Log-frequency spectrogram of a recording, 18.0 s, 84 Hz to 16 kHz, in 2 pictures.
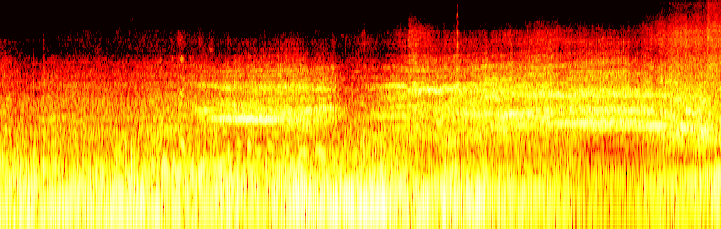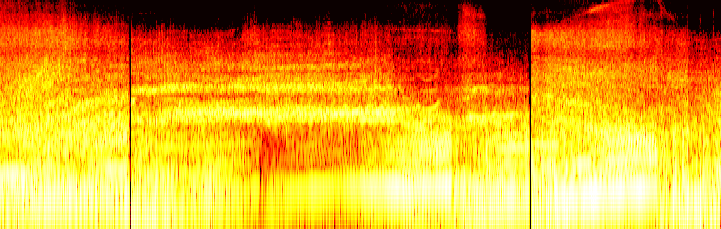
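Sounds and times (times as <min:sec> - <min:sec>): tyres squealing: 0:02.4 - 0:15.4
car engine revving hard: 0:08.6 - 0:18.0.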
